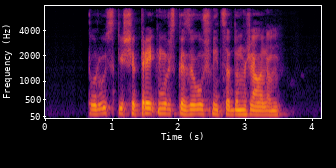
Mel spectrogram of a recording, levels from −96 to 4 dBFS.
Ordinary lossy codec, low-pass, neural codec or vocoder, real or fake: none; 7.2 kHz; codec, 16 kHz, 2 kbps, FreqCodec, larger model; fake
